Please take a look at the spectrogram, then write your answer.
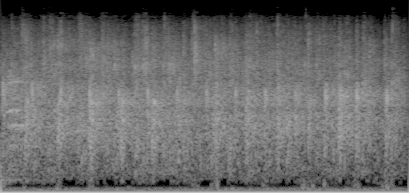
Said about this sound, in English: You can clap, it's okay, come on.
